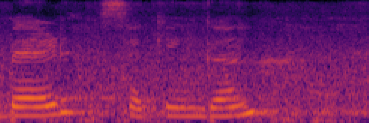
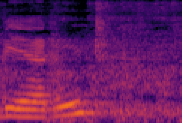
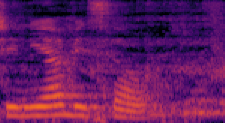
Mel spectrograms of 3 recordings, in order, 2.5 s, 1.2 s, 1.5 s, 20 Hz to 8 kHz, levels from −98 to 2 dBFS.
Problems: none marked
